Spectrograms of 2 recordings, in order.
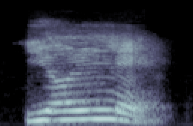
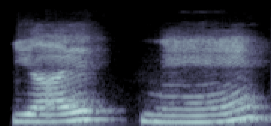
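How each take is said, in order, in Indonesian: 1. Suku kata kedua dimulai dengan bunyi l. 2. Suku kata kedua dimulai dengan bunyi n.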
